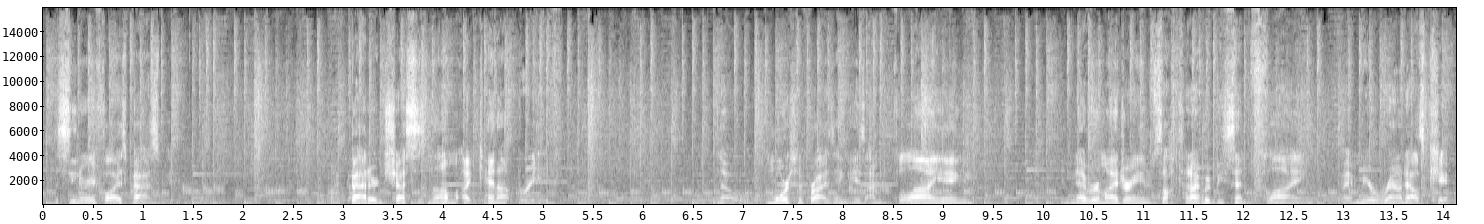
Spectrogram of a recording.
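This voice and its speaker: A man's voice: mid-range voice, fairly even intonation, a little slow, pauses often, natural voice. A man voicing a desperate teenage boy fighter in a dramatic visual novel reading. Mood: tense. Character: desperate teenage boy fighter narrating his near death. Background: background music.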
